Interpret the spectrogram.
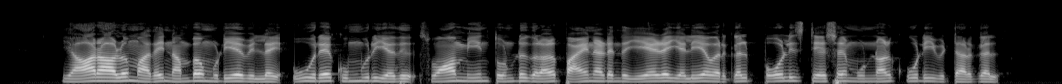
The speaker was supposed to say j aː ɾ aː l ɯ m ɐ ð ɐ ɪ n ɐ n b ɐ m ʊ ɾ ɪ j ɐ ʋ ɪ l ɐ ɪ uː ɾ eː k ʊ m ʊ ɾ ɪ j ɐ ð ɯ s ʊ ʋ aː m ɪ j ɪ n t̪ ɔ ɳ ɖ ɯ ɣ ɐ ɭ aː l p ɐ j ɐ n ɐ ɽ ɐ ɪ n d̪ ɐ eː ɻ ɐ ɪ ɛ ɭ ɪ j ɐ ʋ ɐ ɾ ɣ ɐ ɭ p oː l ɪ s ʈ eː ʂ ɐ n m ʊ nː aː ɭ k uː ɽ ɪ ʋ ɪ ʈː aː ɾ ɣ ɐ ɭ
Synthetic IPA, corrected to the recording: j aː ɾ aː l ɯ m ɐ ð ɐ ɪ n ɐ m b ɐ m ʊ ɽ ɪ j ɐ ʋ ɪ lː ɐ ɪ uː ɾ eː k ʊ m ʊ ɾ ɪ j ɐ ð ɯ s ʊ ʋ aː m ɪ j ɪ n t̪ ɔ ɳ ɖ ɯ ɣ ɐ ɭ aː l p ɐ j ɐ n ɐ ɽ ɐ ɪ n d̪ ɐ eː ɻ ɐ ɪ ɛ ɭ ɪ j ɐ ʋ ɐ ɾ ɣ ɐ ɭ p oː l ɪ s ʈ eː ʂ ɐ n m ʊ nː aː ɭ k uː ɽ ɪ ʋ ɪ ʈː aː ɾ ɣ ɐ ɭ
